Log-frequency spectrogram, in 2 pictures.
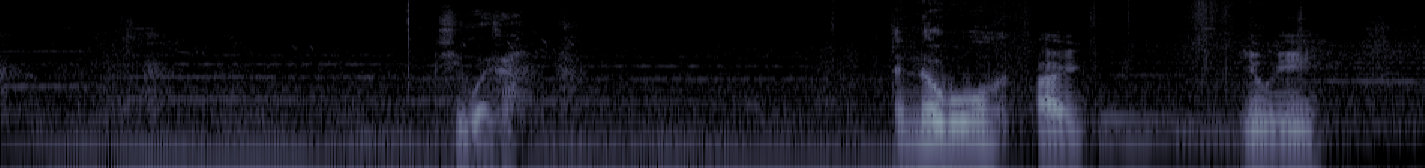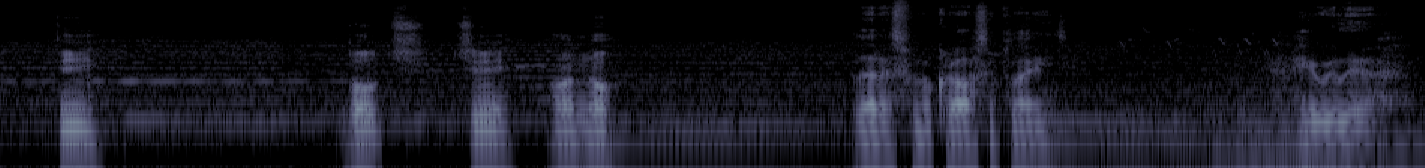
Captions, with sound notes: She was a noble woman. (speaking in foreign language) Let us go across the plains. Here we live.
